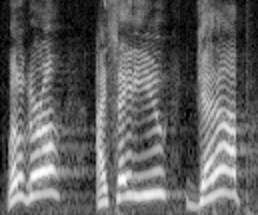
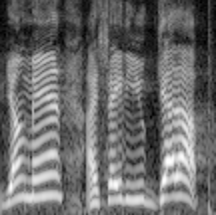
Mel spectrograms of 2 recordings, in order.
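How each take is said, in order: First: Put-on a high, loud command to the dead girl; commanding call. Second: A loud, raised command to the dead; commanding call. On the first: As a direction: order the girl to rise with full authority. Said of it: "he just speaks to the corpse". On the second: Acted. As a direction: call the dead man up with authority. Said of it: "He says".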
